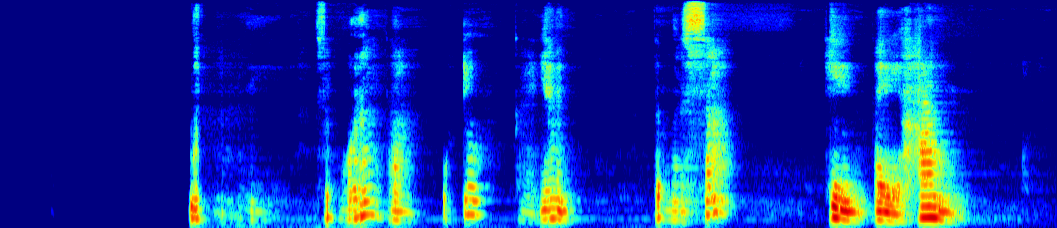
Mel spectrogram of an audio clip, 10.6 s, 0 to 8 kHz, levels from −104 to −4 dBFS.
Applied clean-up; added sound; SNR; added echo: neural mask model DeepFilterNet 3.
